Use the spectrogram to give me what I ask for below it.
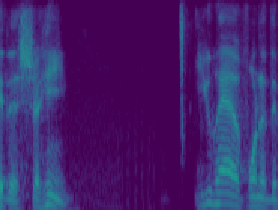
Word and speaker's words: Shaahin: was like what's your name i'd be like shaheen shah what i'd say shaheen they'd be like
